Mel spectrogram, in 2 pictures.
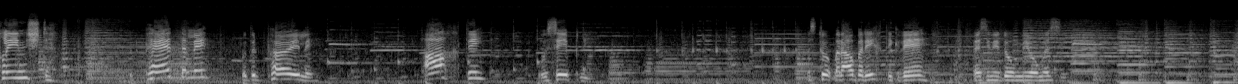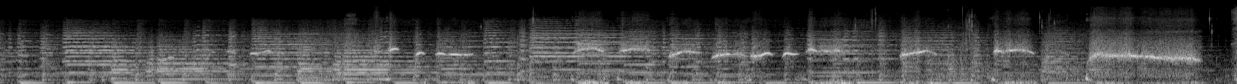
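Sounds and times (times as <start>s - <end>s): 
speech: 0.0s - 0.9s, 1.5s - 3.3s, 4.2s - 6.2s, 8.1s - 10.9s
musical accompaniment: 0.2s - 24.0s
person whistling a melody: 14.8s - 17.4s, 18.1s - 24.5s.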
